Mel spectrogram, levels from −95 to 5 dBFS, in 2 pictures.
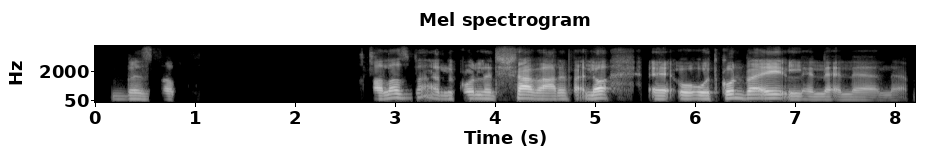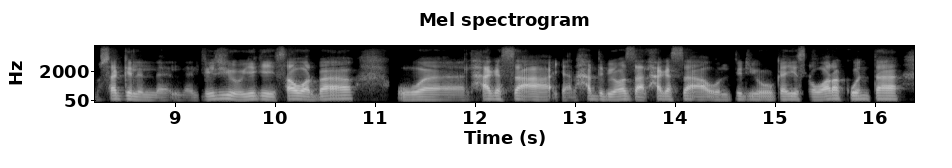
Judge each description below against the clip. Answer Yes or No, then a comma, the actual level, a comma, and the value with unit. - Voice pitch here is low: Yes, low, 120 Hz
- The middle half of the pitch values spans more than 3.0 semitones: Yes, average, 3.5 semitones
